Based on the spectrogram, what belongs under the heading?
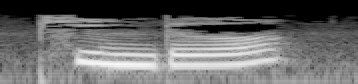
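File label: "品德", Mandarin Chinese; chinese flashcards; hsk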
